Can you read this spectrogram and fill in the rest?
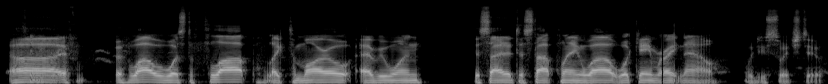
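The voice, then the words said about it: Sad-sounding voice. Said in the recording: “do you sound sad all of a sudden, dude? ... I sound sad”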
